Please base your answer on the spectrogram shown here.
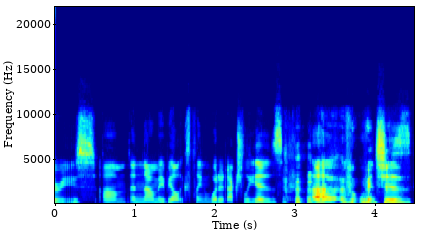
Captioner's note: laughs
